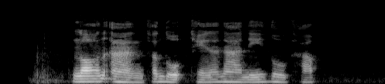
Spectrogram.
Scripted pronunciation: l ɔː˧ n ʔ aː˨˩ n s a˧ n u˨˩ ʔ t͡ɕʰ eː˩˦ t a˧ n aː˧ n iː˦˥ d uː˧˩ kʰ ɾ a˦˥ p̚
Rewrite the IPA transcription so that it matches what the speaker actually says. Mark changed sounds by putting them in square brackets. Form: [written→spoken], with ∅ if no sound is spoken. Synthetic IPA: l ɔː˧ n ʔ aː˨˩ n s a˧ n u˨˩ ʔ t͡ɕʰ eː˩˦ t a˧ n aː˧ n iː˦˥ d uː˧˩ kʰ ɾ a˦˥ p̚

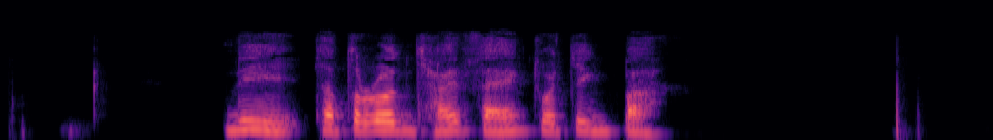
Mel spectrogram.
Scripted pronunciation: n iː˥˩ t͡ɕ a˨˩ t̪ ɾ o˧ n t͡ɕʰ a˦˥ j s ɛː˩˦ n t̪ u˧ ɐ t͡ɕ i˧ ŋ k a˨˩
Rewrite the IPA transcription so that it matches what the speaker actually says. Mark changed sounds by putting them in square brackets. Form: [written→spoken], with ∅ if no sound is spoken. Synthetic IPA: n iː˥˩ t͡ɕ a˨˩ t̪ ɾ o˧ n t͡ɕʰ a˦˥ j s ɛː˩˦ [n→ŋ] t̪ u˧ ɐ t͡ɕ i˧ ŋ [k→p] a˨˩

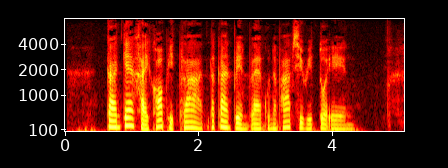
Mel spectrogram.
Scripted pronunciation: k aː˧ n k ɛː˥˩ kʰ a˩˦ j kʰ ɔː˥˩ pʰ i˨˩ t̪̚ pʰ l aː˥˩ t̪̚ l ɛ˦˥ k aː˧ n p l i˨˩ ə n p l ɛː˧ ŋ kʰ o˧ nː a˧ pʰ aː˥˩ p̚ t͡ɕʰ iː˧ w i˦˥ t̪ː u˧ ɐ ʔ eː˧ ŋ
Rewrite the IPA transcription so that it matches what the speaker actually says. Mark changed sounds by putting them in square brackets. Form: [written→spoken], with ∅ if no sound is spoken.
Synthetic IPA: k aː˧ n k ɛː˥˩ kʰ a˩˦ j kʰ ɔː˥˩ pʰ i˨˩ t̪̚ pʰ l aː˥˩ t̪̚ l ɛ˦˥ k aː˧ n p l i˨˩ ə n p l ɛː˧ ŋ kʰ [o˧→u˧] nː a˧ pʰ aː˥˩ p̚ t͡ɕʰ iː˧ w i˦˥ t̪ː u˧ ɐ ʔ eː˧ ŋ

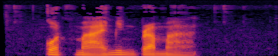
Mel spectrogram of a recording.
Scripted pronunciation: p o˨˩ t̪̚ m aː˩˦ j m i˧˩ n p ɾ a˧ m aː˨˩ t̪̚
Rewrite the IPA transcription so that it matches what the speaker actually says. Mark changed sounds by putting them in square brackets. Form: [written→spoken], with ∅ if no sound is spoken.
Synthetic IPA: [p→k] o˨˩ t̪̚ m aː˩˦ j m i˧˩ n p ɾ a˧ m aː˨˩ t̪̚

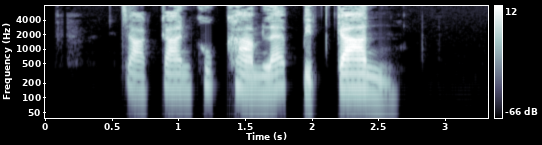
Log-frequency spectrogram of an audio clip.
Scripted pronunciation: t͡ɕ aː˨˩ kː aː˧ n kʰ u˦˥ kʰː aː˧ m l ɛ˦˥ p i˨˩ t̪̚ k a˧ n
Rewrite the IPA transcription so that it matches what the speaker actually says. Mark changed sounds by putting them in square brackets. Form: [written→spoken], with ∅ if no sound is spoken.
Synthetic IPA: t͡ɕ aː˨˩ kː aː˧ n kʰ u˦˥ kʰː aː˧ m l ɛ˦˥ p i˨˩ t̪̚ k [a˧→a˥˩] n

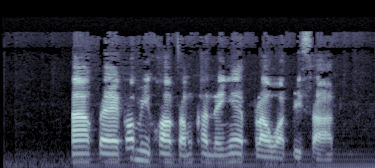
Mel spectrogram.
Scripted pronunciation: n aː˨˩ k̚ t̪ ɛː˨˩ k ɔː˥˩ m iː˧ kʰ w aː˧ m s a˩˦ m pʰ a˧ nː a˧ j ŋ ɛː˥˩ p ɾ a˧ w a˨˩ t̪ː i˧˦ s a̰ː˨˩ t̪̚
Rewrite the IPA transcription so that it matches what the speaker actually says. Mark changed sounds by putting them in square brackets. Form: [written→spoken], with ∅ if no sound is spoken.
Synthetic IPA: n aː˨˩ k̚ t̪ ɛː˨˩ k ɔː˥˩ m iː˧ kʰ w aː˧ m s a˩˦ m [pʰ→kʰ] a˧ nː a˧ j ŋ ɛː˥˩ p ɾ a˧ w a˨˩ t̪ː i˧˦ s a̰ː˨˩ t̪̚

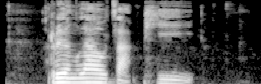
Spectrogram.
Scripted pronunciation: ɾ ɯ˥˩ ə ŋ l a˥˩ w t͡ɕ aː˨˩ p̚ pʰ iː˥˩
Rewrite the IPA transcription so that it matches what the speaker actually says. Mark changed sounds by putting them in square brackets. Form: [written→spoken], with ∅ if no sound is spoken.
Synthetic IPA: ɾ ɯ˥˩ ə ŋ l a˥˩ w t͡ɕ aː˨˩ [p̚→k̚] pʰ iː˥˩

